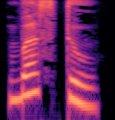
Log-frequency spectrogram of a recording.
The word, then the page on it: ಬಸ್ತಿ: basti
